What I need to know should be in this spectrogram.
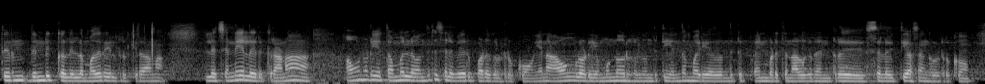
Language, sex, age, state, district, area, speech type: Tamil, male, 18-30, Tamil Nadu, Salem, urban, spontaneous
